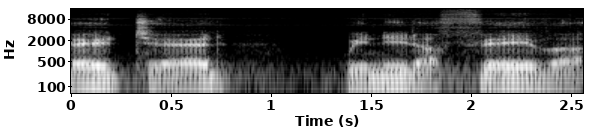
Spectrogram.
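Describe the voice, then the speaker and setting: In a put-on character voice, a man speaks at a very deep, low pitch. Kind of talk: gangster drawl.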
